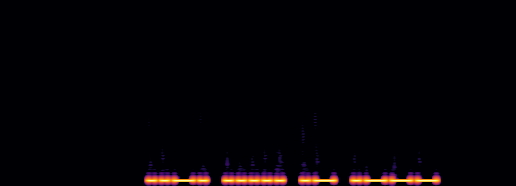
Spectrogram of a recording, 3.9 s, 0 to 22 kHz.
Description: Morse code, heard as a keyed tone, about 25 wpm, 700 Hz. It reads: F5AJ
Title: DXCC-100 Call Signs - 4 Characters - 25wpm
